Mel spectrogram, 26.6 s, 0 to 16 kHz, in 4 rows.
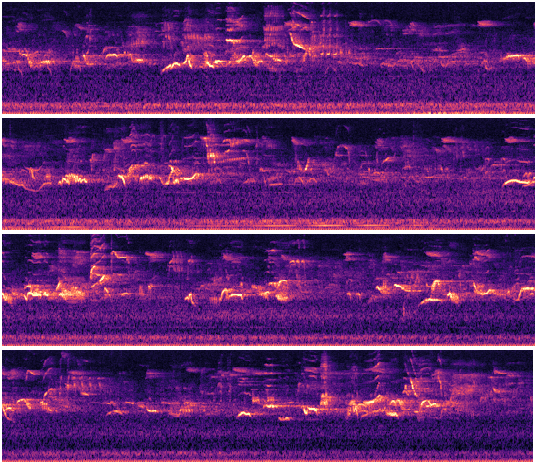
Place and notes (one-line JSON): {"title": "Brno, Lužánky - park ambience", "date": "2021-06-27 04:00:00", "description": "04:00 Brno, Lužánky\n(remote microphone: AOM5024/ IQAudio/ RasPi2)", "latitude": "49.20", "longitude": "16.61", "altitude": "213", "timezone": "Europe/Prague"}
